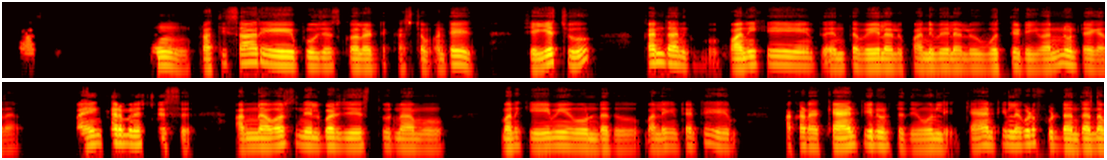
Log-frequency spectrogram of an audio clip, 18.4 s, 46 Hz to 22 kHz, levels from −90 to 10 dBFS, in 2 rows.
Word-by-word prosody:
Task. - - -11 1.0
హ్మ్. 130 -4 +2 0.2
ప్రతిసారి 160 +7 +1 0.3
prove 125 -1 -1
జేసుకోవాలంటే 115 -2 -1
కష్టం. - - -8
అంటే 145 +6 +2 0.6
చెయ్యొచ్చు. - - +4 0.6
కానీ 160 +1 +6
దానికి 135 -4 +3 0.3
పనికి 140 +4 +4 0.5
ఎంత 115 0 -7
వేళలు, 115 -1 +3
పని 115 0 0
వేళలు 115 -1 -2 0.2
ఒత్తిడి 115 0 -5
ఇవన్నీ 115 +6 -2
ఉంటాయి 115 -4 -3
గదా! 105 +1 -9 0.5
భయంకరమైన 150 0 +4
స్ట్రెస్ - - -10 0.5
అన్నవర్స్ 120 +4 +3
నిలబడి 130 0 +3
జేస్తున్నాము, 115 -2 -4 0.6
మనకి 125 +1 -2
ఏమీ 125 +1 +1 0.2
ఉండదు 110 -1 -5 0.2
మళ్ళేంటంటే, 120 +5 -7 0.6
అక్కడ 130 - -1 0.2
క్యాంటీన్ 130 +2 +6
ఉంటది 115 -3 -11
ఓన్లీ. 115 -1 -3 0.2
క్యాంటీన్‌లో 130 +1 0
గూడా 155 - -1
ఫుడ్ 125 -2 -3
అంతంత 115 +1 +1
120 Hz, 120 wpm, -26 LUFS, 115-135 Hz, 1.0 s, కానీ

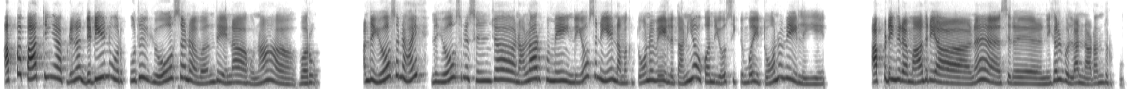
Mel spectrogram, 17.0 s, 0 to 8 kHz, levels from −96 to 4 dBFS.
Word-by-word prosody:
அப்ப - - 0
பார்த்தீங்க 425 +3 +5
அப்படினா 315 +7 -1
திடீர்னு 400 +9 +5
ஒரு 290 - -9
புது 310 +7 -1 0.2
யோசனை 365 - 0 0.2
வந்து 255 +7 -3
என்ன 230 +2 -4 0.2
ஆகுன்னா 210 +5 -5 0.6
வரும். 235 +3 -3 0.7
அந்த 310 +1 +4
யோசன 420 +6 +1
வை 335 - +3 0.2
"இந்த 255 - -5
யோசனை 395 +5 -1
செஞ்சா 295 +2 0 0.3
நல்லா 280 +9 +1
இருக்குமே, 320 -5 0
இந்த 240 -1 -3
யோசனை 430 -3 -3
ஏன் 325 -3 +1
நமக்கு 220 0 -9
தோனவே 305 +5 0
இல்ல, 240 -4 -3
தனியா 300 - 0
உட்கார்ந்து 255 -4 -3
யோசிக்கும் 245 +1 -9
போது 265 +2 +1
தோனவே 350 - 0
இல்லையே" 190 -2 -6 0.8
அப்டின்கிற 325 +3 +4
மாதிரியான 230 -7 +2 0.5
சில 225 -2 -6 0.5
நிகழ்வுல்லாம் 225 - -2
நடந்திருக்கும். 205 -3 -9
285 Hz, 125 wpm, -24 LUFS, 230-340 Hz, 0.8 s, பார்த்தீங்க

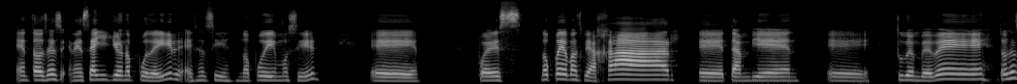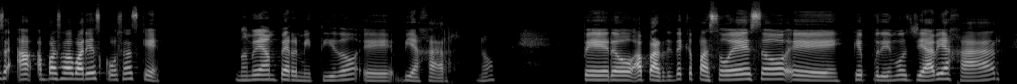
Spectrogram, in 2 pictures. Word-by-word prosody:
Entonces 205 +3 -3
en - - -14
este 185 +4 +1
año 220 0 -1
yo 215 -1 -1
no 205 0 -7
pude 175 -4 -3
ir, 240 +4 -1
eso 195 +3 -11
sí, 185 -2 -10
no 175 0 -11
pudimos 190 -1 -4
ir, 220 +6 -7 0.5
eh, 165 -2 -1 0.6
pues, 185 0 +2 0.2
no 225 0 -5
podíamos 230 -3 +1
viajar. 225 +3 +5 0.2
Eh, 175 -1 -1
también, 180 0 -1 0.3
eh, 170 -2 -10 0.2
tuve 210 -1 -5
un 195 - -15
bebé. 240 +6 +2
Entonces, 285 +5 -6
ha 240 +1 +3
han 235 - -6
pasado 260 0 +2
varias 260 +2 +4
cosas 255 +4 -4
que - - -4 0.7
no 200 0 -11
me 220 - -2
habían 225 0 +3
permitido, 200 +2 -5
eh, 170 -1 -5
viajar, 170 -4 -6 0.2
¿no? 175 +5 -21 0.8
Pero 210 -2 +3
a 210 +1 +2
partir 190 0 +3
de 250 - -4
que 265 +1 -10
pasó 215 -1 +2
eso, 245 +1 +4
eh, 185 -5 +1
que 220 -1 -4
pudimos 205 +1 -7
ya 195 -1 +4
viajar, 215 -1 0
205 Hz, 145 wpm, -26 LUFS, 180-230 Hz, 0.8 s, viajar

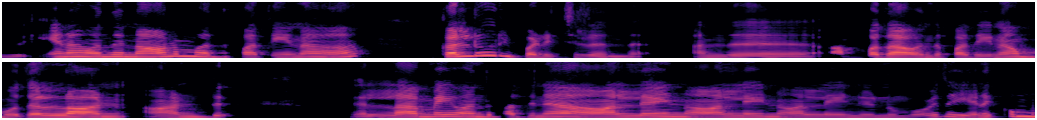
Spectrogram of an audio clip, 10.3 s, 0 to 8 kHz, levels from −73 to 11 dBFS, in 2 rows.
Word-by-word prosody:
இது. 155 +1 -16 0.2
ஏன்னா 265 +1 +3
நானும் 285 +3 +4
ப - - +1 0.2
பாத்தீங்கன்னா, 200 +4 -3 0.6
கல்லூரி 325 +4 +4
படிச்சுட்டு 170 -3 -7
இருந்தேன். 145 0 -13 0.3
அந்த 170 -1 -10 0.5
அப்பத் 195 +6 -1
தான் 210 -2 +7
வந்து 195 +1 -9
பாத்தீங்கன்னா 190 +5 -2
முதலாண்டு 220 -1 +2 0.7
எல்லாமே 230 +8 +2
வந்து 245 0 -1
பாத்தீங்கன்னா 225 +3 -1 0.2
ஆன்லைன், 225 +3 +1
ஆன்லைன், 215 +2 -2
ஆன்லைன்னும்பொழுது 185 +6 -8
எனக்கும் 245 +7 -1
215 Hz, 120 wpm, -23 LUFS, 185-240 Hz, 0.7 s, தான்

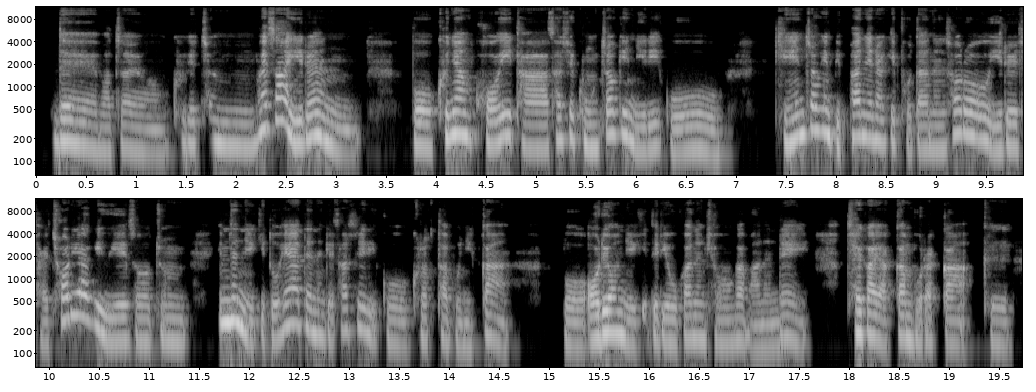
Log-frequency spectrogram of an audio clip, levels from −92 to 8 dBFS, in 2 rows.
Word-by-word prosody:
네 175 -4 +1
맞아요. 140 -2 -6
그게 170 -1 -6
참 165 -3 -2
회사 330 +6 +6
일은 175 -9 +3 0.5
뭐 160 -1 +2
그냥 220 0 +5
거의 195 +3 +2
다 155 -4 +1
사실 195 +5 -2
공적인 215 +7 0
일이고 140 -2 -3 0.5
개인적인 230 +6 +3
비판이라기보다는 175 -9 -1
서로 220 -3 +1
일을 155 +2 0
잘 135 -3 -7
처리하기 280 - +2
위해서 150 0 -2
좀 145 -1 -6 0.3
힘든 260 -3 +7
얘기도 155 +2 -4
해야 245 +3 +2
되는 190 -7 -2
게 155 -1 -6
사실이고 180 - -6
그렇다 150 -1 -6
보니까 130 +5 -5 0.5
뭐 130 -1 -3
어려운 180 +3 +6
얘기들이 145 +2 -3
오가는 155 +3 -2
경우가 145 0 -5
많은데 130 +5 -5 0.4
제가 175 -3 +4
약간 155 +3 0
뭐랄까? 140 -4 -2
그 135 -2 -8
160 Hz, 290 characters per minute, -23 LUFS, 145-195 Hz, 0.5 s, 힘든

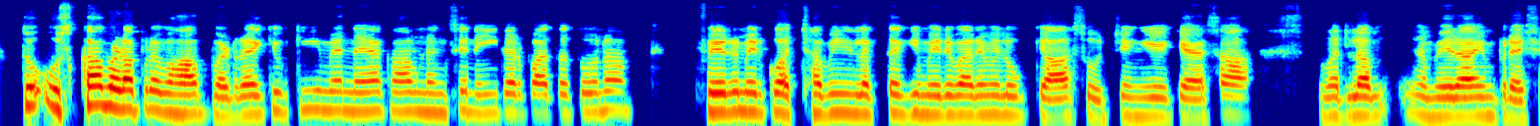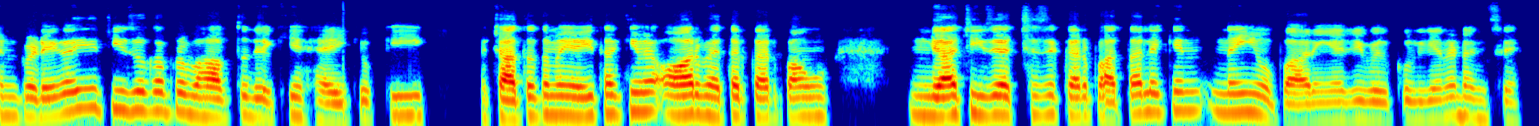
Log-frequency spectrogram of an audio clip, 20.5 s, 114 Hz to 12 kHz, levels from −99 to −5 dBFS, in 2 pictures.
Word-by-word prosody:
तो 245 - +6 0.2
उसका 250 +4 +7
बड़ा 220 -3 +9
प्रभाव 190 -4 +2
पड़ 165 -2 -1
रहा 175 +2 +2
है 180 - +1
क्योंकि 205 +3 -8
मैं 205 0 -2
नया 200 0 0
काम 200 0 -2
ढंग 190 -1 -5
से 210 - -4
नहीं 185 0 -8
कर 190 -1 -1
पाता 185 0 0
तो 195 +2 -6
ना 210 0 -1 0.5
फिर 195 0 +5
मेरे 195 -1 +1
को 200 - -1
अच्छा 185 - +1
भी 190 +1 -3
नहीं 185 -1 -4
लगता 180 +1 0
कि 185 +1 -5
मेरे 180 0 -1
बारे 175 0 +1
में 180 0 -3
लोग 170 -1 -5
क्या 160 -1 +4
सोचेंगे 165 +1 -5
कैसा 165 +3 +1 0.6
मतलब 170 0 +1 0.3
मेरा 165 0 +4
इंप्रेशन 170 0 -3
पड़ेगा। 165 +3 -1
ये 225 +2 -2
चीज़ों 210 -1 -2
का 205 - 0
प्रभाव 165 -5 +2
तो 175 - -6
देखिए 160 +1 -6
है 135 - -2
ही 130 - -2
क्योंकि 170 +5 -8 0.5
मैं - - -14
चाहता 155 +1 +5
तो 180 - -2
मैं 175 0 0
यहीं 170 0 +1
था 180 - +2
कि 195 +3 -4
मैं 200 - +1
और 180 -1 +5
बेहतर 170 0 0
कर 160 -2 +1
पाऊँ 165 +1 -1 0.7
या 170 0 +9
चीज़ें 175 +1 0
अच्छे 175 +1 -6
से 180 0 -5
कर 170 0 +1
पाता 180 +7 +1
लेकिन 200 +2 -5
नहीं 190 -1 -3
हो 165 - -4
पा 130 -1 +2
रही 135 +1 -6
हैं 140 0 -7
जी, 145 +1 -7
बिल्कुल 140 +1 -7
ये 150 - -6
ना 170 - -5
ढंग 150 -2 -11
से। 140 -2 -11
175 Hz, 220 wpm, -22 LUFS, 165-195 Hz, 0.7 s, बड़ा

